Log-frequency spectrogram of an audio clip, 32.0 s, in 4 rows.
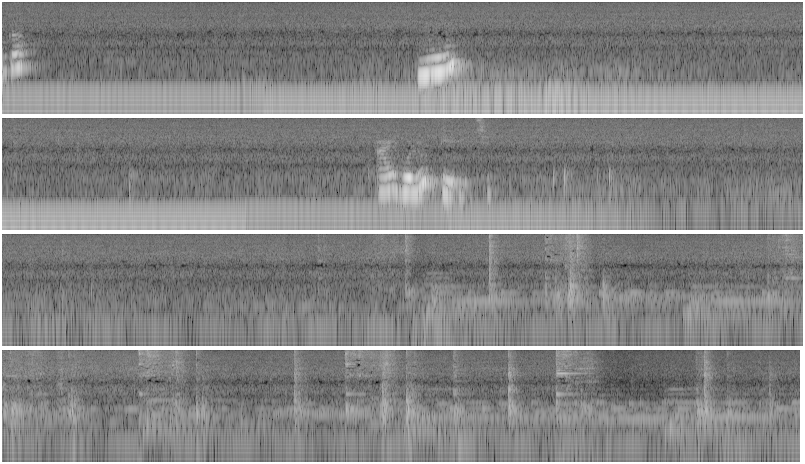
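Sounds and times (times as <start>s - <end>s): vegetables sizzling in oil: 0.0s - 32.0s
metal spatula scraping a pan: 20.9s - 22.1s, 23.6s - 26.2s, 26.9s - 30.1s.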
